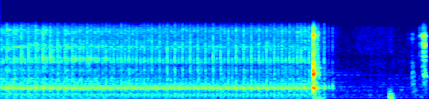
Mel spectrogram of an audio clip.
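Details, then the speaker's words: Swedish sewing machine's bobbin winder assembly, which handles automatic clutch release and motor power transfer to the main shaft belt: steady motor hum with fine buzzing rattle until shut off; assembly not in optimal form. "So it really is. It's a control area for so many functions of the machine. And when it's not in optimal form, this is what it sounds like."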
